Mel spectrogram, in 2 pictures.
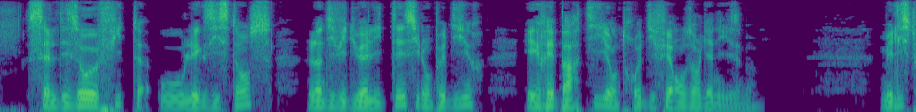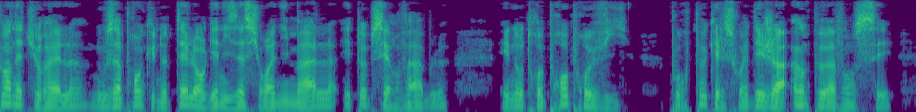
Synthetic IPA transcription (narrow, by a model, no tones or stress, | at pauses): sɛld̪ezɔːfit̪ulɛɡzist̪ɑ̃s | lɛ̃d̪ivid̪ɥalit̪esilɔ̃pød̪iʁ | ɛʁepaʁt̪ʰiɑ̃t̪χəd̪ifeʁɑ̃zɔʁɡanḭsm | mɛlist̪waʁnat̪ʰyʁɛlnuzapχɑ̃kynt̪ɛlɔʁɡanizasjɔ̃animalɛt̪ɔpsɛʁvabl | enɔt̪χəpχɔpχəvi | puʁpøkɛlswad̪eʒaʔɛ̃pøavɑ̃se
